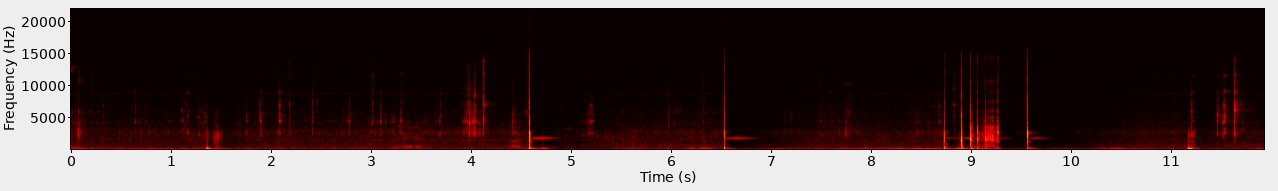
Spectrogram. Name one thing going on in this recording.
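Metal carabiners and clips clank and click.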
